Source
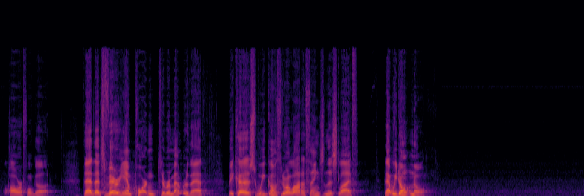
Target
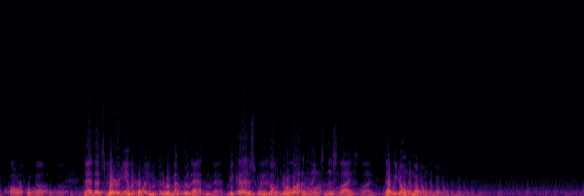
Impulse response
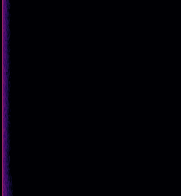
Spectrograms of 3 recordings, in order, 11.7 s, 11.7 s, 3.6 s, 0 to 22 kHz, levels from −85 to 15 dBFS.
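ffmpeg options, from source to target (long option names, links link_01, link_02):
-filter_complex "[0:a]acompressor=mode=upward:threshold=-44dB:ratio=2.5,bandpass=frequency=350:width_type=q:width=2:csg=0,aphaser=in_gain=1:out_gain=1:delay=4:decay=0.61:speed=1.8:type=sinusoidal,asoftclip=type=tanh:threshold=-18dB,asplit=5[link_01][link_02][link_03][link_04][link_05];[link_02]adelay=424,afreqshift=-54,volume=-11dB[link_06];[link_03]adelay=848,afreqshift=-108,volume=-19dB[link_07];[link_04]adelay=1272,afreqshift=-162,volume=-26.9dB[link_08];[link_05]adelay=1696,afreqshift=-216,volume=-34.9dB[link_09];[link_01][link_06][link_07][link_08][link_09]amix=inputs=5:normalize=0,asplit=2[link_10][link_11];[1:a]atrim=start_sample=2205[link_12];[link_11][link_12]afir=irnorm=-1:irlink=0,volume=-6dB[link_13];[link_10][link_13]amix=inputs=2:normalize=0"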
